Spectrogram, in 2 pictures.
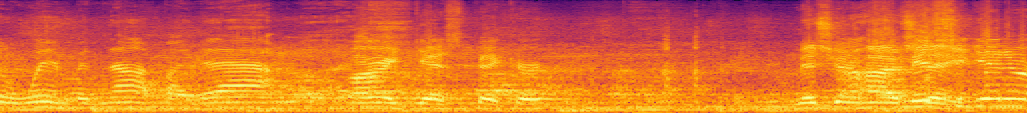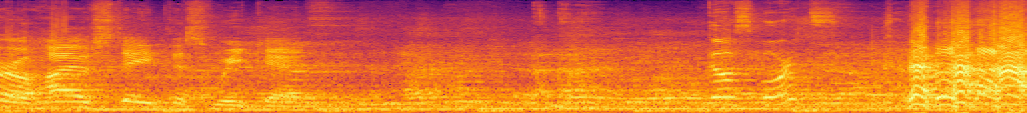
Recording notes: Neighborhood friends who get together weekly at the Neighborhood Watering hole MJ’s Grill in Columbia SC with some brews and a microphone.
